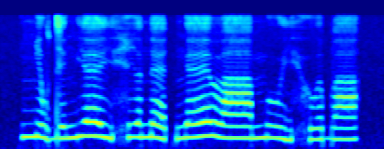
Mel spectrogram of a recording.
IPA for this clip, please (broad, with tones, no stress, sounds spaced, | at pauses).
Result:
ɲ e˧˩ w d e˩˧ ŋ j ɛː˥˨ j h i˧ ə̯ n ɛː˧˩ t̚ ŋ ɛː˧˥ ʋ aː˧ m uː˧˩ j h u˩˧ ə̯ b a˧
